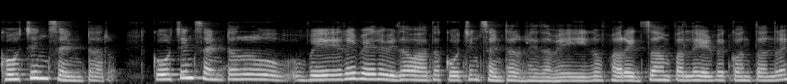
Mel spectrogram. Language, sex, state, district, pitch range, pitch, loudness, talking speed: Kannada, female, Karnataka, Shimoga, 190-230 Hz, 205 Hz, -15 LUFS, 105 wpm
